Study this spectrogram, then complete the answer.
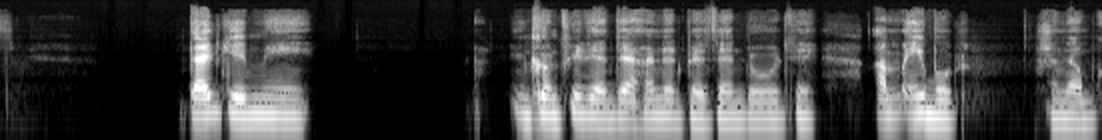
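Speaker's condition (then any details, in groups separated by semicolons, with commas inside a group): Cerebral palsy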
